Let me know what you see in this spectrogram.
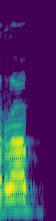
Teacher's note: रा ज़बर को बा के साथ मिलाएंगे, बा मुशद्दद है, इसे दो बार पढ़ेंगे।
